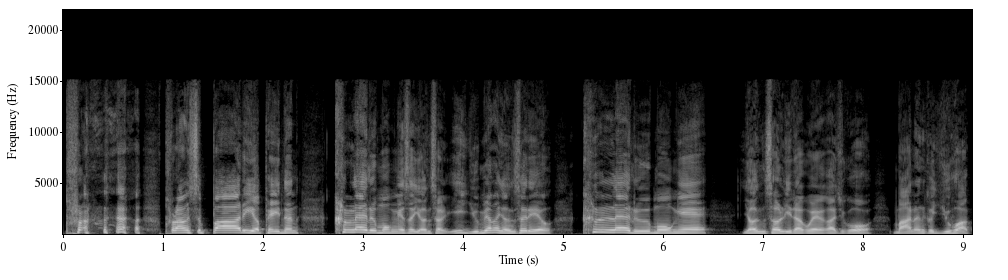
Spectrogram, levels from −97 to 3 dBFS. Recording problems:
none

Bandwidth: 15 kHz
